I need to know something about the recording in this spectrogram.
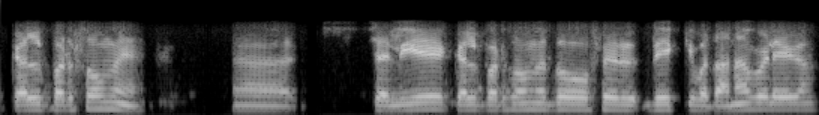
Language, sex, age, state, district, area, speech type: Urdu, male, 60+, Uttar Pradesh, Shahjahanpur, rural, conversation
